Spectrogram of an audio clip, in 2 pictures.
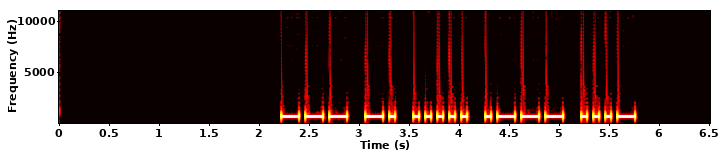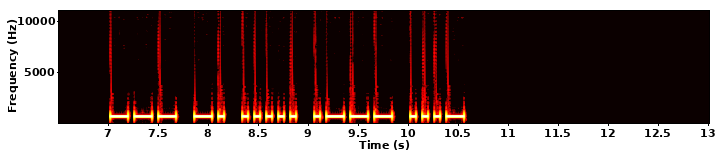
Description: Morse code, heard as a keyed tone, about 20 wpm, 700 Hz. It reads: ON5JV ON5JV
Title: DXCC-100 Call Signs - 5 Characters - Repeated 2x - 20wpm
